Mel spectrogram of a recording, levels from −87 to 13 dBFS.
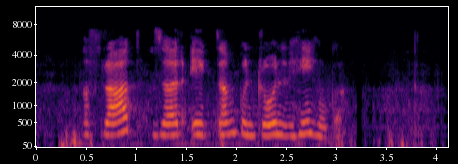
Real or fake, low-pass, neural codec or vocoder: fake; 7.2 kHz; codec, 16 kHz, 4.8 kbps, FACodec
